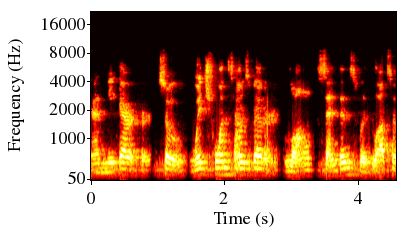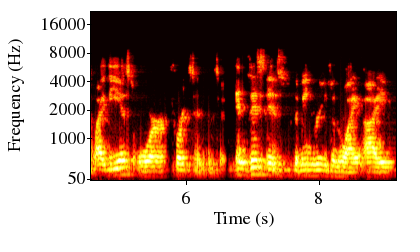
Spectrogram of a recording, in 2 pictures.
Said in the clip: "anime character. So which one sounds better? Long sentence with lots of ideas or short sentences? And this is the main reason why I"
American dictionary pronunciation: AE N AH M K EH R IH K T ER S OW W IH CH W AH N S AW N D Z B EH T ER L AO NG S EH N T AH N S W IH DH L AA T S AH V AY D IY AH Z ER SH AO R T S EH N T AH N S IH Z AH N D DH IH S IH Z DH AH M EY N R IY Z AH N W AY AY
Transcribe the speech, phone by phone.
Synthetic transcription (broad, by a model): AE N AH K EH R IH K T ER S OW W IH CH W AH N S AW N D Z B EH T ER L AO NG S EH N T AH N S W IH DH L AA T S AH V AY D IY AH Z ER SH AO R T S EH N T AH N S IH Z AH N DH IH S IH Z DH AH M EY N R IY Z AH N W AY AY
